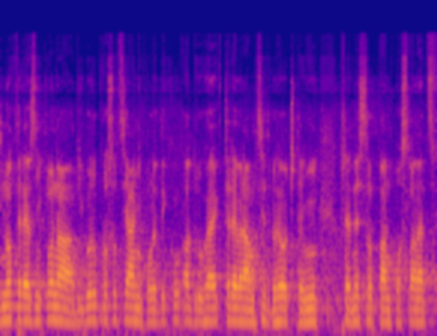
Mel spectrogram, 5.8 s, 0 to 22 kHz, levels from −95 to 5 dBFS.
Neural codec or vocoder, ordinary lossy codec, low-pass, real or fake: none; Opus, 16 kbps; 14.4 kHz; real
